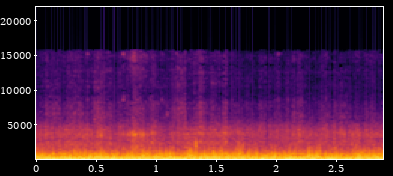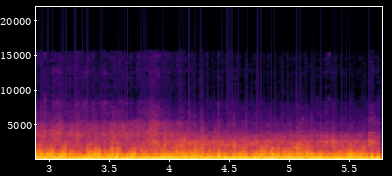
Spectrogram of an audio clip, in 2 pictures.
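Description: Heavy wind buffeting the microphone while riding at speed, a loud steady rumble.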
